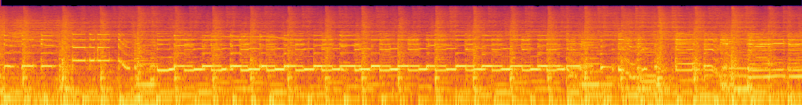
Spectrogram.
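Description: A blues band playing live: electric guitars, bass guitar and drum kit. From about two seconds in to near the end, a lead line trills quickly back and forth between two notes.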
